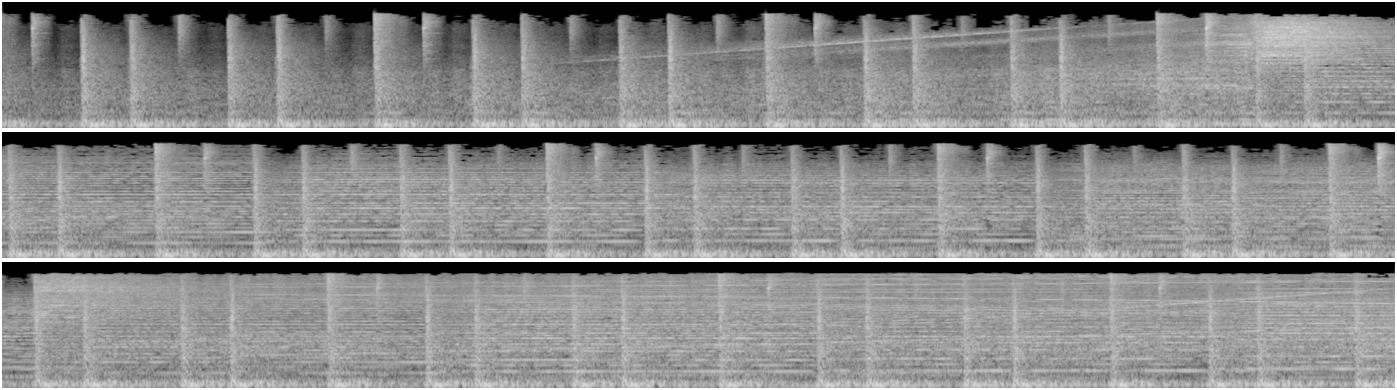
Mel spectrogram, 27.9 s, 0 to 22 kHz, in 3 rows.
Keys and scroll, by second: 4.6 ctrl+z, 5.2 ctrl+space, 5.9 ctrl+space, 9.6 ctrl+z, 11.2 ctrl+z, 11.4 ctrl+z, 12.9 ctrl+space, 18.1 ctrl+space, 19.3 ctrl+z, 24.2 ctrl+space, 26.3 ctrl+space.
